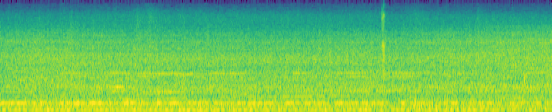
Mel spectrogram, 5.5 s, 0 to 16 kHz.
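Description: A 1979 Hurst Olds car engine idles with a steady, even rumble and broad mechanical hum throughout, with no change in pace.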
